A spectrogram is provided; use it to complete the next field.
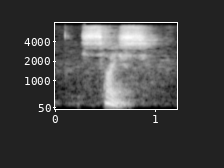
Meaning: six
- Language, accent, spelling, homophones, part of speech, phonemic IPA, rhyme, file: English, Southern England, sise, sice, noun, /saɪs/, -aɪs, LL-Q1860 (eng)-sise.wav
